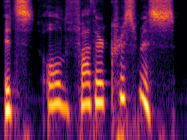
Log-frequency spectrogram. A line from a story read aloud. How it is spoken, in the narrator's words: once more we cried in the same breath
